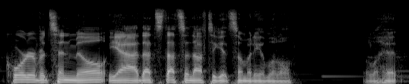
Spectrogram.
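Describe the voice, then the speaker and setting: Casual male stream host, very low voice, chatty and digressive, soft music bed. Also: fast. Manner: rambling, talkative, laughs often. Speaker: live trading stream host. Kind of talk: casual live-stream chat.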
